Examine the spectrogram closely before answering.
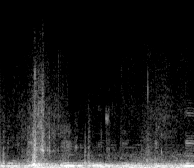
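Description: Foliage crunches and scatters as a small creature slashes through it.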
